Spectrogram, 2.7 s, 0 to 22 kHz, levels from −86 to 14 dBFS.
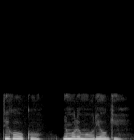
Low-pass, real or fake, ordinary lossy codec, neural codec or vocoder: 7.2 kHz; real; none; none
